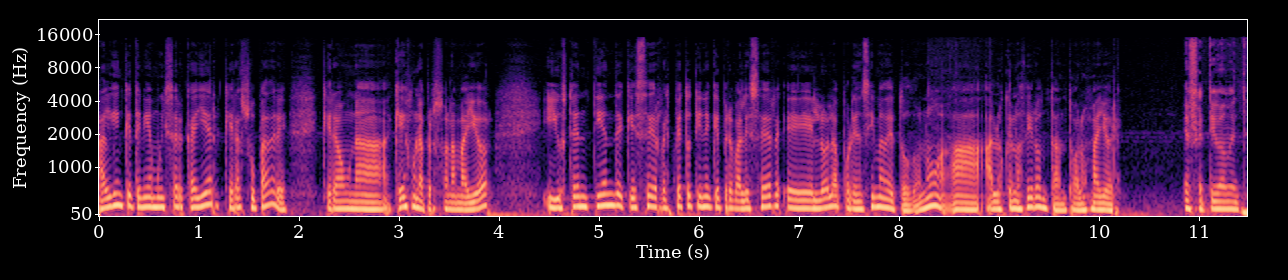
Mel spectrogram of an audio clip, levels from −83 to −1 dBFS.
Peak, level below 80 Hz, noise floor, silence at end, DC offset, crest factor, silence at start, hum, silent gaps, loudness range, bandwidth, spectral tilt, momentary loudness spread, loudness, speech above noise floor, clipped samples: -4 dBFS; -36 dBFS; -39 dBFS; 0 s; under 0.1%; 10 dB; 0 s; none; none; 2 LU; 15 kHz; -7.5 dB/octave; 6 LU; -14 LUFS; 25 dB; under 0.1%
